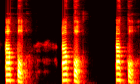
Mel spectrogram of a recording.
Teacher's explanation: قلقلہ اس کا ہیوی ہوگا چونکہ اس کا یہ جو حرف ہے وہ ہیوی ہے، استعلا حروف میں سے ہے۔ تو قا، قی، قو، قا، قی، قو، اس کی ہیوینس کو برقرار رکھنا ہے، فتحہ میں بھی، کسرہ میں بھی اور دمہ میں بھی۔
